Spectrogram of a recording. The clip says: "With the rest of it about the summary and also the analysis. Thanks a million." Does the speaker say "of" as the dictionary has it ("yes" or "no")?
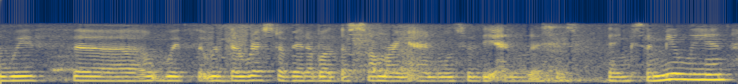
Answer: yes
